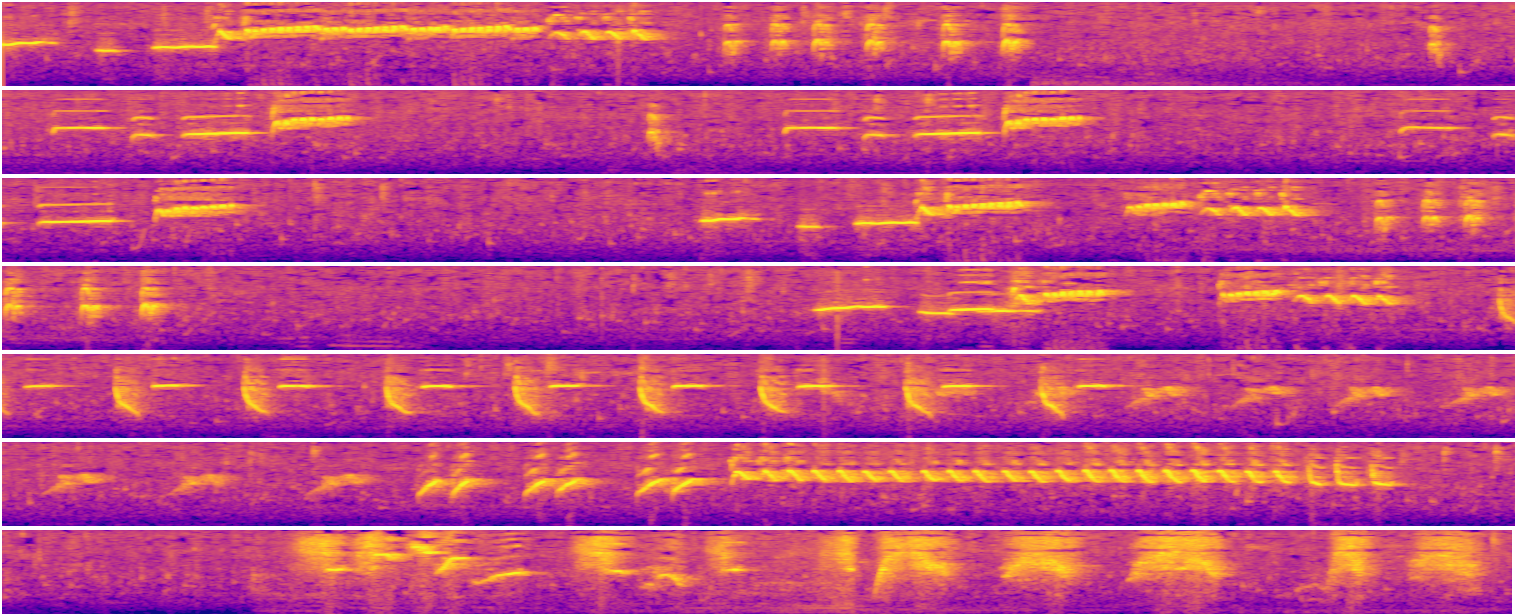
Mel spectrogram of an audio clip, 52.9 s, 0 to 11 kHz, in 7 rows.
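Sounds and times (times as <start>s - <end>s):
downward-slurred whistles: 26.8s - 27.8s, 46.9s - 51.5s
songbird singing: 46.7s - 52.9s.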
